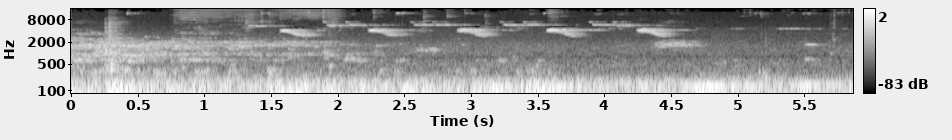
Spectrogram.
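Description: A small songbird calling, starting about one and a half seconds in: five quick repeated phrases, each a short high note followed by a falling chirp, over a low steady background rumble.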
